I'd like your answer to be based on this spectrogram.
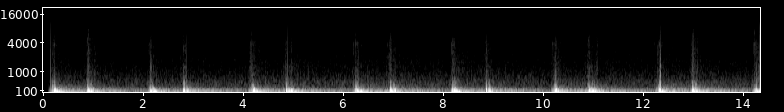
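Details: Sound-effect heartbeat for a fictional vampire: deep, booming, slow, steady lub-dub at about 40 to 45 beats a minute; heartbeat.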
